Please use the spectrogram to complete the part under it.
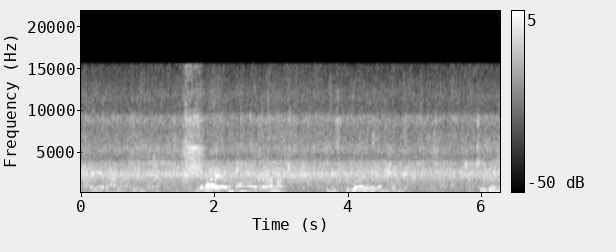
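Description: Rain falls in a constant broadband hiss while people talk over it in the foreground.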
